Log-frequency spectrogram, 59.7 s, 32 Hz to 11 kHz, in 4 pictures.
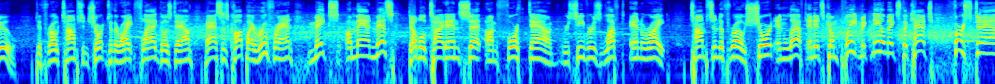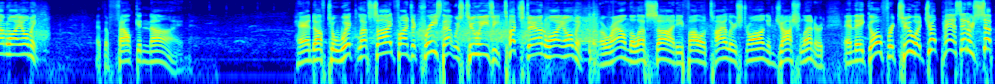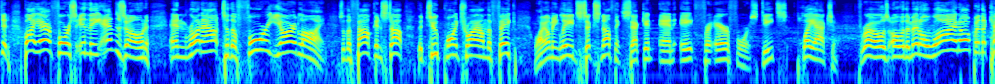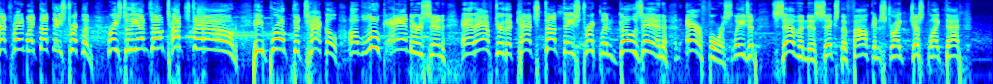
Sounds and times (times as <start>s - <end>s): Speech: 0.0s - 15.6s, 16.4s - 17.8s, 19.4s - 59.2s.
